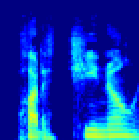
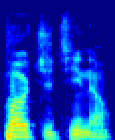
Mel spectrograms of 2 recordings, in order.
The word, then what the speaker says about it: Pochettino: And I I saw a quote by Pacino. Is that how you say it? Pochettino.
